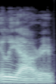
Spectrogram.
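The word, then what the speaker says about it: Illari: It's pronounced Iliari, but would you rather call it Alari or Iliari? Ilari.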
